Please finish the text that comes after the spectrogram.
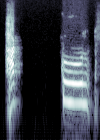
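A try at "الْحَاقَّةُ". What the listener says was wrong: আল হবে, আল আল আল হাক্কাতু।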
